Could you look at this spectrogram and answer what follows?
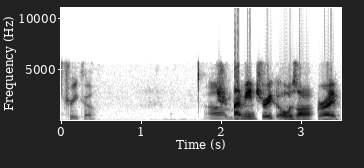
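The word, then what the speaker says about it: Treecko: I mean, other than Bulbasaur, the only real grass type that I've ever liked was do you pronounce it Trico? Yeah, it's Trico.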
